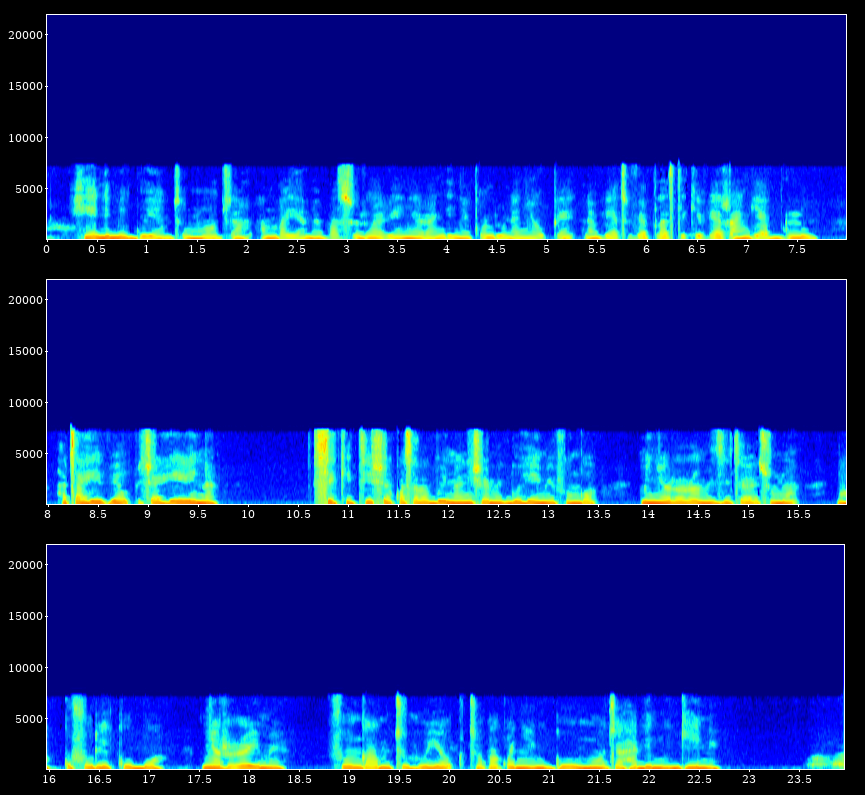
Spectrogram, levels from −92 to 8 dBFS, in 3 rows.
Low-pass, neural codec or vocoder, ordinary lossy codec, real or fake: 7.2 kHz; none; AAC, 32 kbps; real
